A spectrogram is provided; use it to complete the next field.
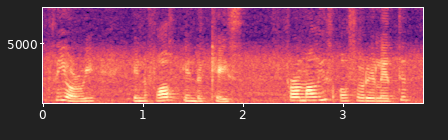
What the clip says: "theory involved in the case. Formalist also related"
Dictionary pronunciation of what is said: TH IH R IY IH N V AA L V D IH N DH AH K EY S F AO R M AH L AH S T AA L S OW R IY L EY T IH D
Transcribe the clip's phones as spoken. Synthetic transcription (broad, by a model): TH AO R IY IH N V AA L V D IH N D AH K EY S F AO R M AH L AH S AA L S OW R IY L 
